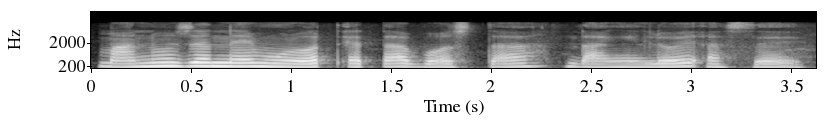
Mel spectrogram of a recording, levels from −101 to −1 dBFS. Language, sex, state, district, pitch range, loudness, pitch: Assamese, female, Assam, Sonitpur, 185-215 Hz, -16 LUFS, 195 Hz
